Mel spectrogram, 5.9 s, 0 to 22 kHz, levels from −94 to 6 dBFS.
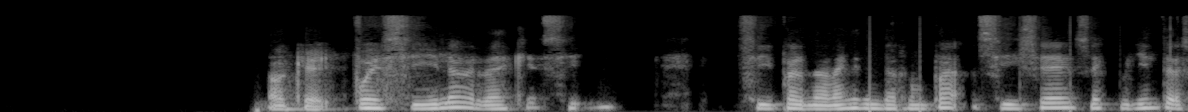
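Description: From about 4.35 s to 5.85 s the speech picks up a run of periodic USB or driver dropouts: about seven tiny gaps, one every 0.25 s, each a couple of milliseconds of audio swapped for silence. Something is stalling the USB bus or audio driver on a fixed cycle, so a sliver of signal never arrives. You hear it as an evenly spaced tick riding on the voice, and it's audible only where there's sound to interrupt.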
